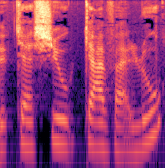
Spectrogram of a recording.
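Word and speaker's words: caciocavallo: Une première variété avec des lardons, le cacio cavallo. Je ne sais pas si je le prononce bien, mais c'est un fromage... Ah, bah oui, merci, monsieur l'Italien.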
